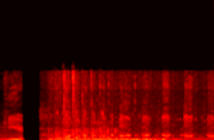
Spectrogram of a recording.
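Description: A pheasant-hunting PSA's sound track, played over a video call. After a cut-out about a quarter second in, the PSA starts again with a pheasant flushing: a loud whir of wingbeats and cackling, as a shot is about to follow.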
